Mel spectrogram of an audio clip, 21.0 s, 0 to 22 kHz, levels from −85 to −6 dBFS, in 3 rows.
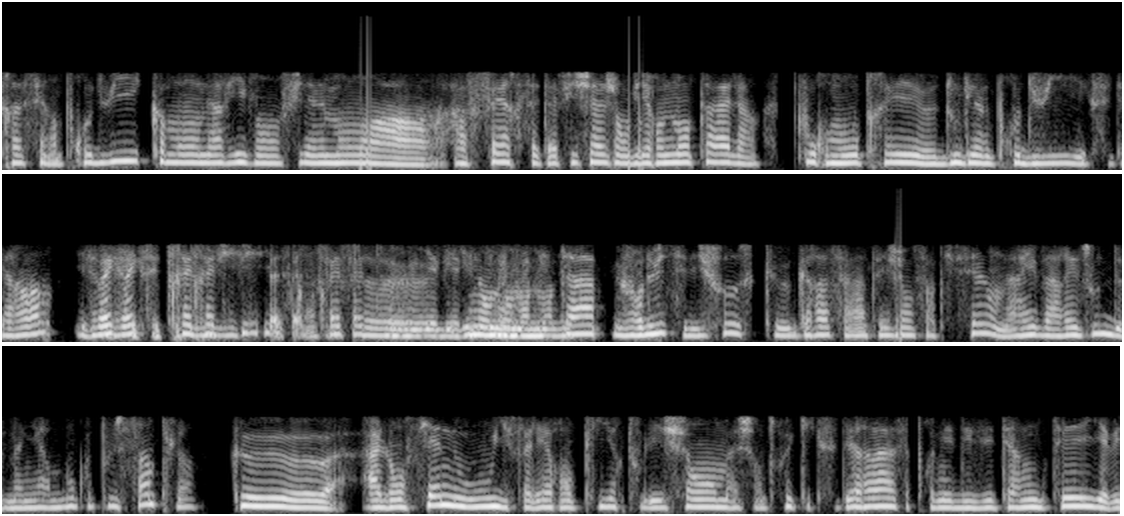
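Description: Speech carried over the AMR narrowband mobile codec, heard as band-limited phone audio, has brief jumbled moments at 2.24 to 2.30 s, 3.92 to 4.00 s and 12.58 to 12.62 s. These are chunks out of order: 20 ms blocks play late, after the blocks that should follow them, leaving hard joins. Short dips and warbles, where the sound drags and fades before returning rough, occur at 2.64 to 2.72 s, 7.26 to 7.32 s and 17.96 to 18.00 s. They are lost AMR speech frames, with the decoder filling the gaps by repeating the last good frame at falling gain. The first two fit two lost frames each, and the third fits one. From 7.60 to 10.58 s a flat, roomless repeat trails the sound by roughly 150 ms, at about 5 dB lower, and starts and stops abruptly. This is a doubled audio track, likely from a second, slower capture path mixing in the same audio.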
